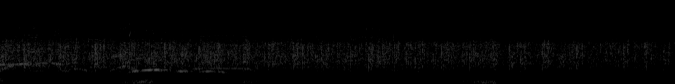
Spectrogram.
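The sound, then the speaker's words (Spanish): Sustained applause from a church audience, clapping for God, a dense steady wash of clapping that holds at an even loudness for several seconds, with faint low thumps and a few whoops mixed in. “Sí, vamos, dale un fuerte aplauso a Él.”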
